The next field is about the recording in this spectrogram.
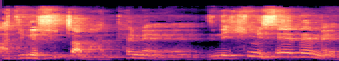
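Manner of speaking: sarcastic, sneering delivery. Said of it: "이렇게 비꼬듯이 말하는 걸 수도 있어요".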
